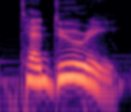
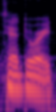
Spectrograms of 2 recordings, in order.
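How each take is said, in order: First: The middle syllable sounds like 'doo'. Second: The middle syllable sounds like 'door'. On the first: The speaker calls it right. "it's like doo-doo head" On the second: The speaker calls it wrong. "You're saying it wrong"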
